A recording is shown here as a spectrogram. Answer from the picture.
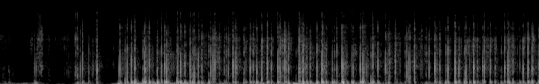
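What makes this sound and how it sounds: Fingertips and nails tap and scratch the surface of a small, flat, white printed cardboard box of contact lenses held in both hands. After a few sparse taps in the first second, a steady run of quick, dry, crinkly taps and scratches follows. The sound has a papery rustle and a soft low thump under each hit.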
